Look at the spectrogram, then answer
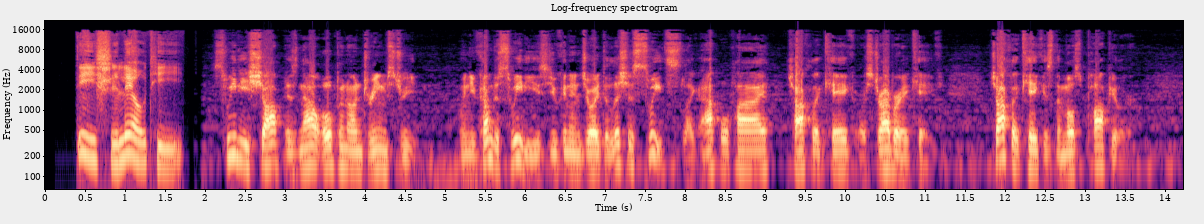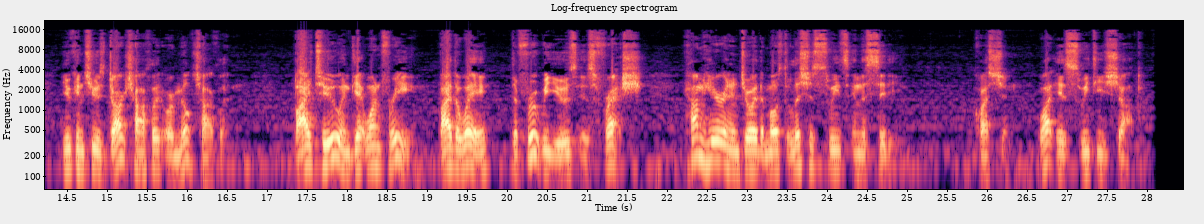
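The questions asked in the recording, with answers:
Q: What is Sweetie's shop?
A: A dessert shop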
